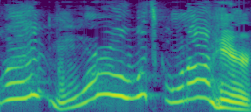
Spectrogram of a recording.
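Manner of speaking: very high, swooping pitch, utterly baffled. Retelling the Bible story, acting out the giant's surprise: voicing Goliath confused. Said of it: "And Goliath's like".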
